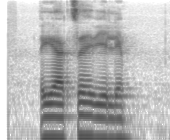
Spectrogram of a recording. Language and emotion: Russian, neutral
